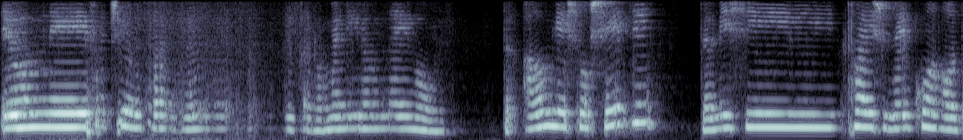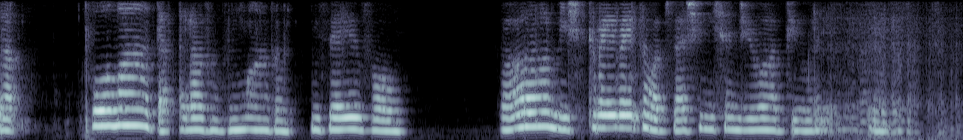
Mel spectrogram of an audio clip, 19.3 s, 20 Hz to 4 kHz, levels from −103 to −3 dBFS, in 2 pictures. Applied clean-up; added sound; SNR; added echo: neural mask model DeepFilterNet 3.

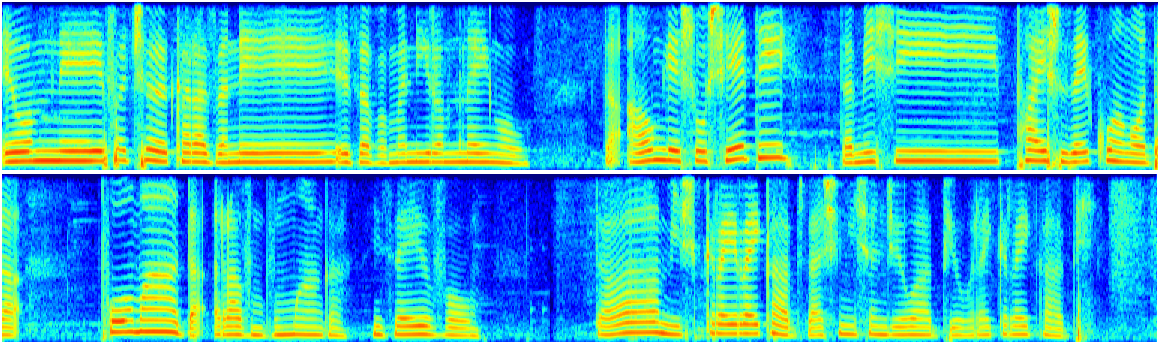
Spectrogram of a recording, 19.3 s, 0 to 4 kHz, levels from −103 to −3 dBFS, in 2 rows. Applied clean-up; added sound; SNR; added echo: none; none; none; none.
